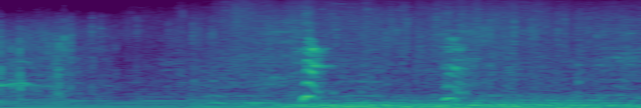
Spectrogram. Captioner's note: man grunting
